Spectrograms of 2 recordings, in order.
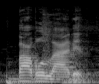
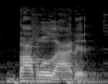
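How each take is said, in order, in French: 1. Les mots s'enchaînent en un seul bloc. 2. Les mots s'enchaînent en un seul bloc.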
